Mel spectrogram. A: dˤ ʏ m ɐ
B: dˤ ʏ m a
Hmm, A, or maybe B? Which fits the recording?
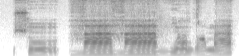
B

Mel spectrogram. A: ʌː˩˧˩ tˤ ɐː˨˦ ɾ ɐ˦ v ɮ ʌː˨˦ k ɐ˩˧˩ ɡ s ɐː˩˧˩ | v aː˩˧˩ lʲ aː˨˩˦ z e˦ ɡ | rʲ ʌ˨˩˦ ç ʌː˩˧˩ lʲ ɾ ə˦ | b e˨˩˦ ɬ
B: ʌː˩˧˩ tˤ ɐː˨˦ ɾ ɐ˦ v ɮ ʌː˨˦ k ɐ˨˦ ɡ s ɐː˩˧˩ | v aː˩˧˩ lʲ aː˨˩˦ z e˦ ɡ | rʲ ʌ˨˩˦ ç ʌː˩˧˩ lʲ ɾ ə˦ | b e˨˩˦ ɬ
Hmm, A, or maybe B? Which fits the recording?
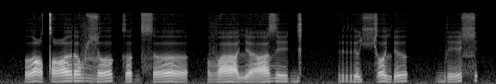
A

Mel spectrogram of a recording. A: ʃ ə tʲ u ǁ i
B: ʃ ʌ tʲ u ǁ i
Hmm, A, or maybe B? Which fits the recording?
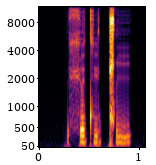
A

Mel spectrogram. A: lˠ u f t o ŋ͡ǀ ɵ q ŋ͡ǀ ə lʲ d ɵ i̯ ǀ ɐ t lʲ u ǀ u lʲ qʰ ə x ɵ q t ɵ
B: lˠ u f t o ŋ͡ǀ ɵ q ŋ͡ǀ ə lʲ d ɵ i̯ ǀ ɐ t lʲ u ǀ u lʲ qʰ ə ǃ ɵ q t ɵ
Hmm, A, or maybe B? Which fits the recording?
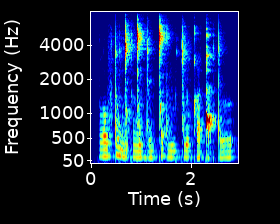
B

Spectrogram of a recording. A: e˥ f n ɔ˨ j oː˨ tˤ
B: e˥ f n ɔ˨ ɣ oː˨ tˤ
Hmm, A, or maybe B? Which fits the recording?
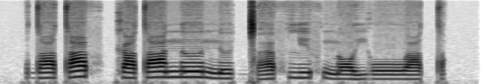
A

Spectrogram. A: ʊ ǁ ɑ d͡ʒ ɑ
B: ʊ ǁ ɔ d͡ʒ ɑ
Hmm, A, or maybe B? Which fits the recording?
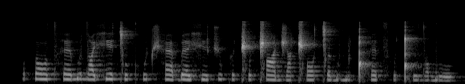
A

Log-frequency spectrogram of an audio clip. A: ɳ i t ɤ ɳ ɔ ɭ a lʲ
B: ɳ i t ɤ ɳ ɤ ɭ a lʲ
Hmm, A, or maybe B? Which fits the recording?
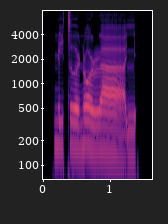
A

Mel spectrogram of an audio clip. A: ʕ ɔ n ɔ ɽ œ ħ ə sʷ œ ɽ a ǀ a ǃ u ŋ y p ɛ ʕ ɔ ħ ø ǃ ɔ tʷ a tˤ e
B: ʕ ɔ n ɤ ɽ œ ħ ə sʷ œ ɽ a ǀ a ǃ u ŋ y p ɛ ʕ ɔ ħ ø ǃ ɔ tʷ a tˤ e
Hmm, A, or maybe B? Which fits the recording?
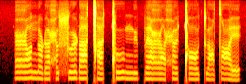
A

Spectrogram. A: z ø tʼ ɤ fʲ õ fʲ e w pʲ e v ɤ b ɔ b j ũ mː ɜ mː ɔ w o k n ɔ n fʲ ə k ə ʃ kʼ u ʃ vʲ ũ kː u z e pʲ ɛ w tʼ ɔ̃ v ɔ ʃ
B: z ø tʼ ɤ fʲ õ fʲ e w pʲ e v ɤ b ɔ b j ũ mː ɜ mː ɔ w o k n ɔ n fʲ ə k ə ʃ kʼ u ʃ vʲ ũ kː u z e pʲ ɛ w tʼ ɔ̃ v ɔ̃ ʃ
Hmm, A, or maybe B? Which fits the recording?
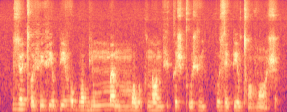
B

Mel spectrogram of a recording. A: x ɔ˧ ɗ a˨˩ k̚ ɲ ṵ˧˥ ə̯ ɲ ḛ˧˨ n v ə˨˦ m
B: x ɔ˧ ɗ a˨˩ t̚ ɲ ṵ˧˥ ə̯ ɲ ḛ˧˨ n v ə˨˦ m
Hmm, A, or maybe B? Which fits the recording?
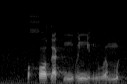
A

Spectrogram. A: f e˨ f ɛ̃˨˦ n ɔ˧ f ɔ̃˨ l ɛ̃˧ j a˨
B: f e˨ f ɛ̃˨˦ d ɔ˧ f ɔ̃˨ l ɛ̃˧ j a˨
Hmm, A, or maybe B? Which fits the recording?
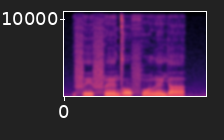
B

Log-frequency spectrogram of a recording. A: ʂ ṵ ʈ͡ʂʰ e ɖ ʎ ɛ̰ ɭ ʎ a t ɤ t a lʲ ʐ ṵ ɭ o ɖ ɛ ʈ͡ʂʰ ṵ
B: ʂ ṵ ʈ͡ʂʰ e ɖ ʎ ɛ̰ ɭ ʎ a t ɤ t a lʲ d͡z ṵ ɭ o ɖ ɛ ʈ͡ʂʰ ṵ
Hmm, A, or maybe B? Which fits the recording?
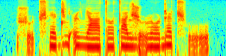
A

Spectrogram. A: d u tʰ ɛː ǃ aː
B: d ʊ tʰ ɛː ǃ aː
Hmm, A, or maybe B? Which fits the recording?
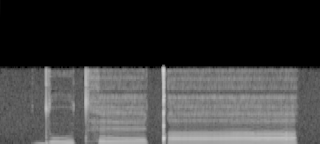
A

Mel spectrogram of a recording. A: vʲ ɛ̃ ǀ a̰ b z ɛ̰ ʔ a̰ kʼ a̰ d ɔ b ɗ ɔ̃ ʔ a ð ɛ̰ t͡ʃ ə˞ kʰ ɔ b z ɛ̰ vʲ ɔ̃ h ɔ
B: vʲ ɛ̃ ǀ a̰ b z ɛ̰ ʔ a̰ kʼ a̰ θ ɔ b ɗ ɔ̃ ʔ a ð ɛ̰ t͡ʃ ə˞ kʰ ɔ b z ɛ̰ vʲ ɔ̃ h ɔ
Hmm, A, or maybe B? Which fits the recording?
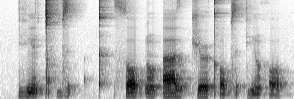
B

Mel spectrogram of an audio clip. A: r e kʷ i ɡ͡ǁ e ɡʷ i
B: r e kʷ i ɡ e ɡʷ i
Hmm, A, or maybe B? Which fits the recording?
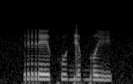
B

